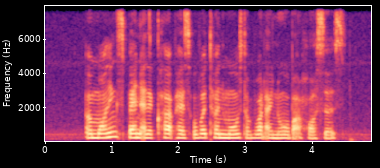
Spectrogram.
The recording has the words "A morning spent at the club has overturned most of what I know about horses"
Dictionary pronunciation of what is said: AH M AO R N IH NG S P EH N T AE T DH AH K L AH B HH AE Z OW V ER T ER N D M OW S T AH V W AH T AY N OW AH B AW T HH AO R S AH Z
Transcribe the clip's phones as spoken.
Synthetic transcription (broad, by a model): AH M AO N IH NG S P EH N EH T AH K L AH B HH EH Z OW V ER T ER N M OW S T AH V W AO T AY N OW AH B AW T HH AO S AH S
